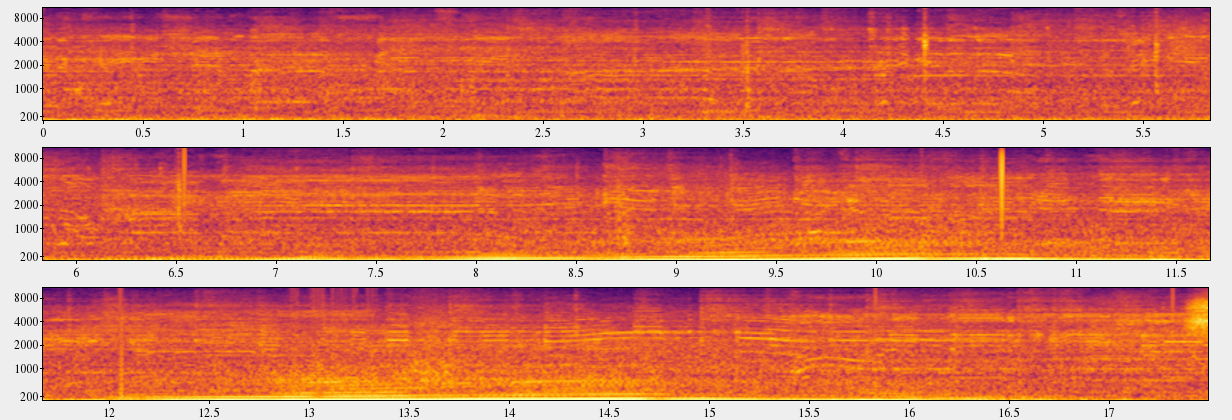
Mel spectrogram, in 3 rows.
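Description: A 2012 Honda Civic Si engine revs up twice in clear sweeping rises and falls, each climb pulling higher before easing off, heard from inside the car over a steady low rumble.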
